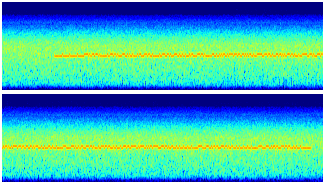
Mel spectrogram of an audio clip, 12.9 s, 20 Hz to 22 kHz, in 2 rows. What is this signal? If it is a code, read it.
RTTY (50 baud, 170 Hz shift), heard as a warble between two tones, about 1850 Hz centre, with radio static. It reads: AGN? AGN? PSE RPT UR QTH DE IZ0MHW K CQ TEST W1ONL W1ONL CQ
